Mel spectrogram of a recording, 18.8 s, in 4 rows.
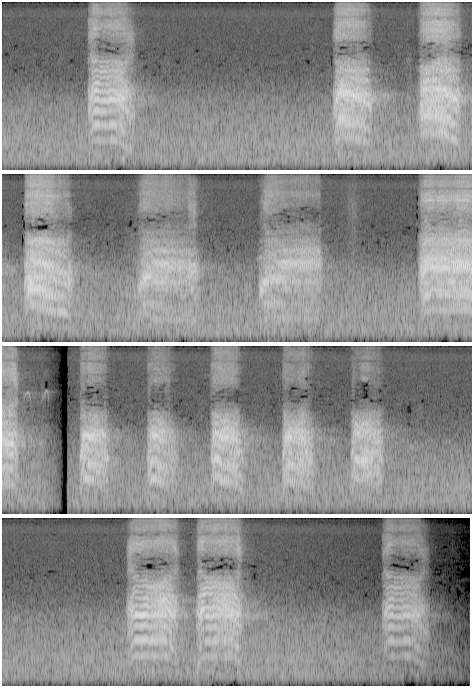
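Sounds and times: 
crow cawing: 0.8 - 1.5, 3.3 - 8.0, 8.9 - 13.4, 15.3 - 16.7, 17.9 - 18.6.

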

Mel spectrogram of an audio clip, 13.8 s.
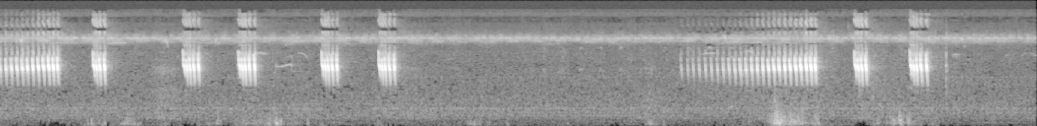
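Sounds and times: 
Sincora antwren singing fast series of notes: 0.0 - 1.6, 2.4 - 5.4, 9.1 - 12.8.

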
